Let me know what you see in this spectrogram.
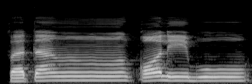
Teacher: اخفا کریں گے، نون ساکن کے بعد قاف ہے، قاف کو موٹا کرنا ہے، واو مدہ ہے۔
